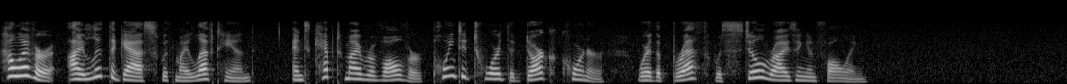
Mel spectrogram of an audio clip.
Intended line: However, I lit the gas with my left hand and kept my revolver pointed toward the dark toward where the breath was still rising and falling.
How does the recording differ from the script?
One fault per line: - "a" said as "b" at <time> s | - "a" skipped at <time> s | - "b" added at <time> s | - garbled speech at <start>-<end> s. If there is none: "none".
- "toward" said as "corner" at 5.6 s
